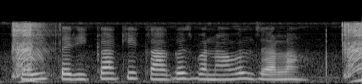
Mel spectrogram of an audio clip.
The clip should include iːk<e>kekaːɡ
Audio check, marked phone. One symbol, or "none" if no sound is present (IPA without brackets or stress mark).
a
